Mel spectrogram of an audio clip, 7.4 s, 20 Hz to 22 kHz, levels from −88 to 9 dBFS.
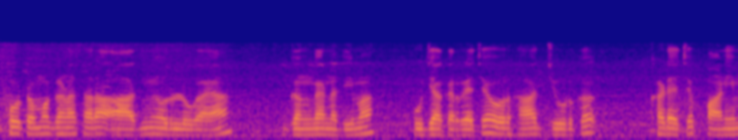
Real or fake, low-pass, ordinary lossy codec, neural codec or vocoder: real; 7.2 kHz; none; none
